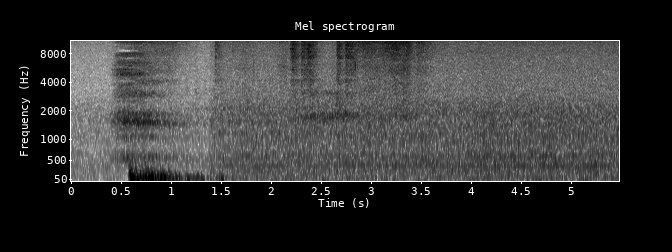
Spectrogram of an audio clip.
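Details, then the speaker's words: Single forceful, wet, low sneeze with spray from allergies, followed by quiet breathing and room hum; sneeze. "I have to sneeze."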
